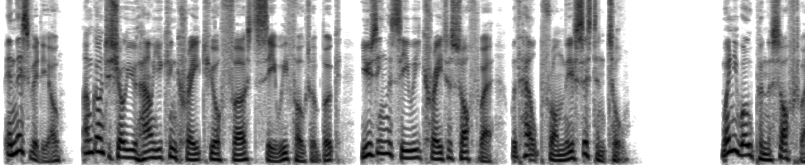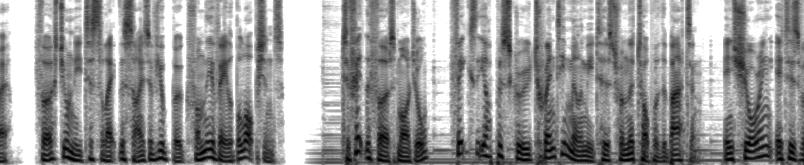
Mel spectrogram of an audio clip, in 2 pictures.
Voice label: English British e-learning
